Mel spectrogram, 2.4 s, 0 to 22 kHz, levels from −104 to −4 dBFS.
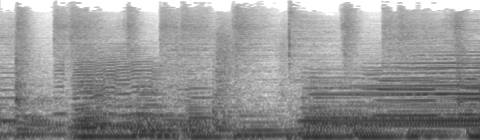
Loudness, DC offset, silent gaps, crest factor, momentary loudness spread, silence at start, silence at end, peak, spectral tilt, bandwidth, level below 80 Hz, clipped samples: -29 LUFS; under 0.1%; none; 16 dB; 7 LU; 0 s; 0 s; -10 dBFS; -5.5 dB/octave; 19.5 kHz; -34 dBFS; under 0.1%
